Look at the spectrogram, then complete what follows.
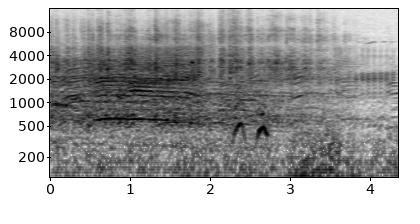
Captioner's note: sheep bleating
